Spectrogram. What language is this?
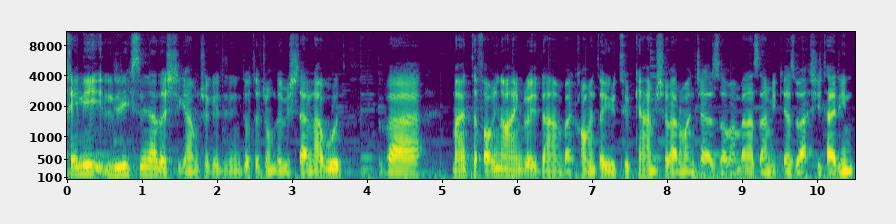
Persian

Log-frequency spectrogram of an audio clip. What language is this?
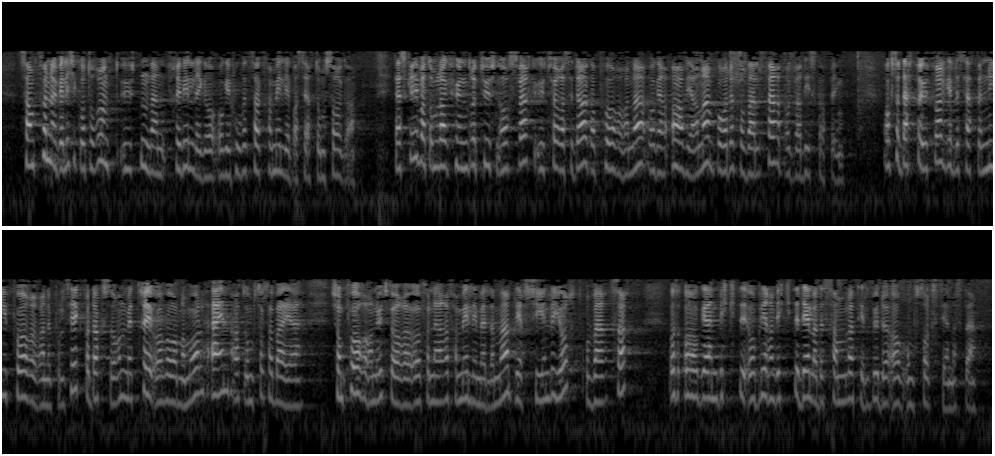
Norwegian Nynorsk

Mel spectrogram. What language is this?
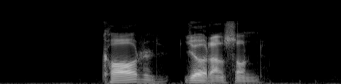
Swedish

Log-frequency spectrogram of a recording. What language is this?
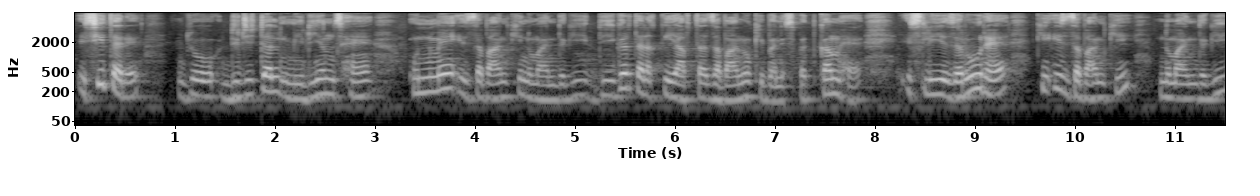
Urdu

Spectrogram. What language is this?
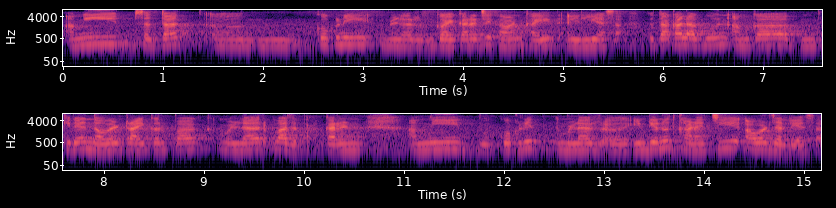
Konkani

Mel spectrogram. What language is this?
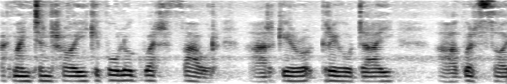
Welsh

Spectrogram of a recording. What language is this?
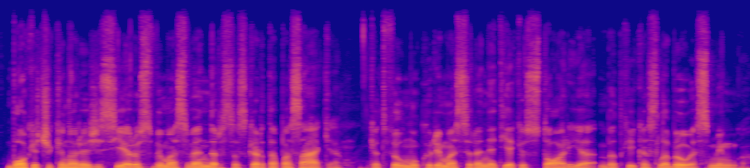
Lithuanian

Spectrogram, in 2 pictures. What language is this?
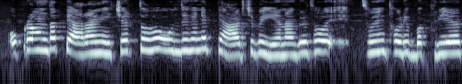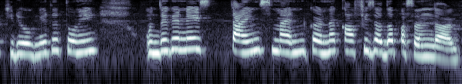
Dogri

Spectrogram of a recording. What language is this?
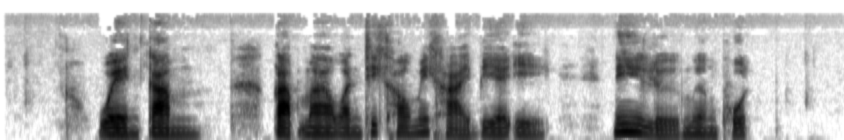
Thai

